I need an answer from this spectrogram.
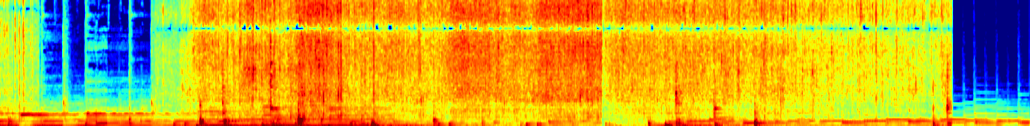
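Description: Squid pieces sizzling as they stir-fry in hot olive oil in a frying pan, pushed around with a wooden spoon that knocks and scrapes against the pan. The sizzle swells about two seconds in and cuts off abruptly near the end.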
